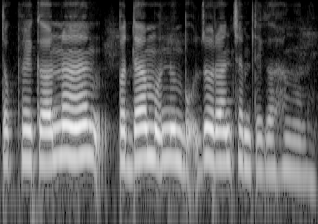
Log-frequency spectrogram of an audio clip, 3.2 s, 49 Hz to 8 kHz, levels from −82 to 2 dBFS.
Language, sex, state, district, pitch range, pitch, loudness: Wancho, female, Arunachal Pradesh, Longding, 185-215 Hz, 200 Hz, -13 LUFS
